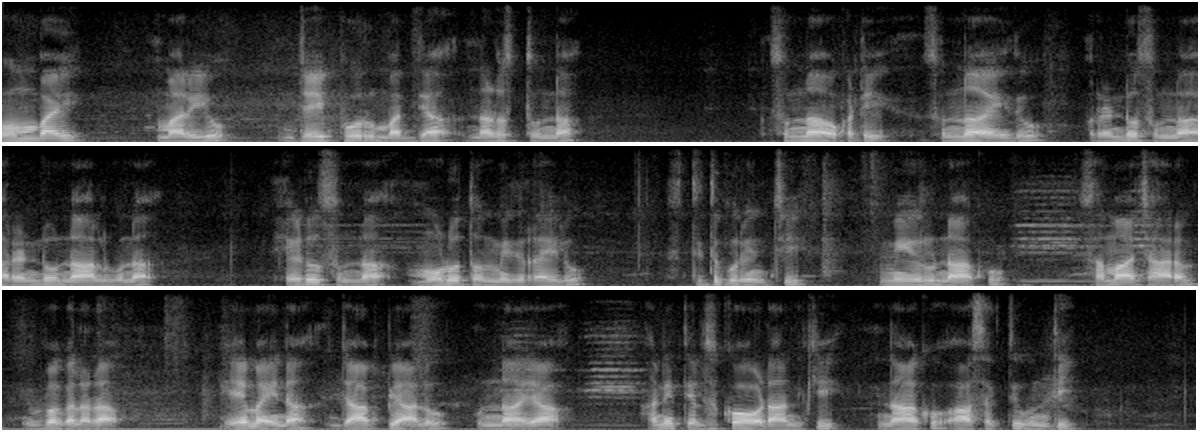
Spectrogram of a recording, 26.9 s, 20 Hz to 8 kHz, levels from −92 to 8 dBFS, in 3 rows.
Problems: background sounds at intervals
